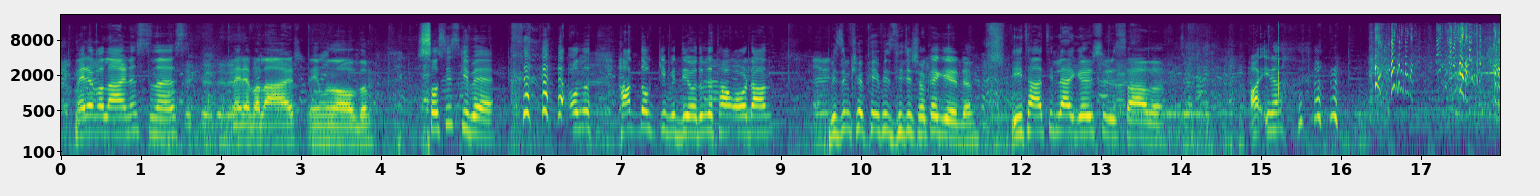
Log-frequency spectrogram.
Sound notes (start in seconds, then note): 5.8 laughs; 16.3 laughs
